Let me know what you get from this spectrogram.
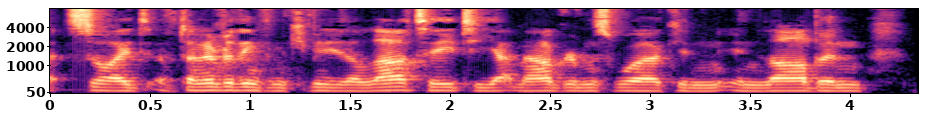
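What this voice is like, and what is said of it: Voice strained by a cold. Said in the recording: “I've got a bit of a cold, so I have to watch my throat a little bit.”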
